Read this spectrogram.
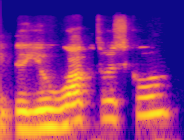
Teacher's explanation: Remember, the L is silent.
